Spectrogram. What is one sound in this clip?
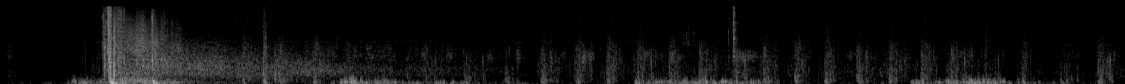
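Footsteps crunch quickly on a dirt path outdoors.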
